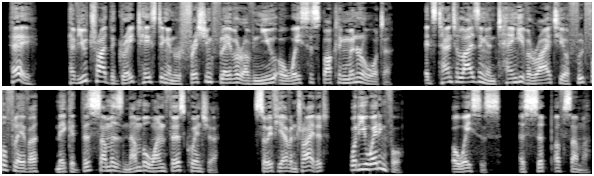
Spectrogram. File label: English Conversational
